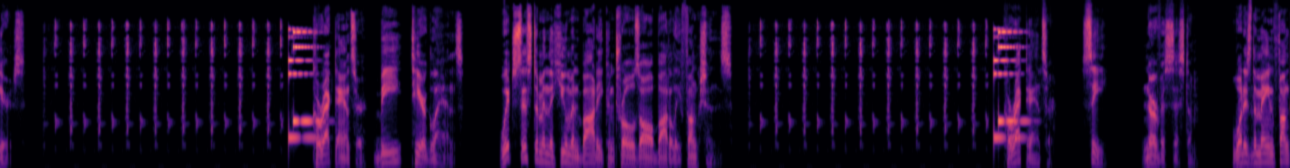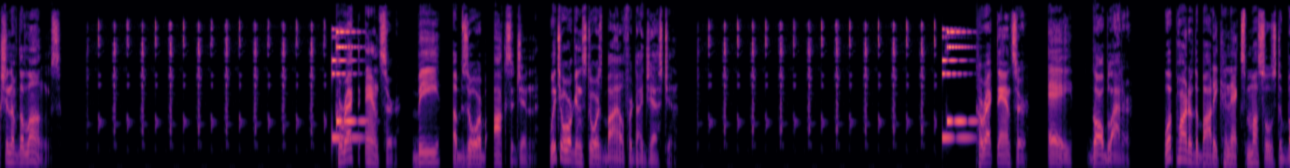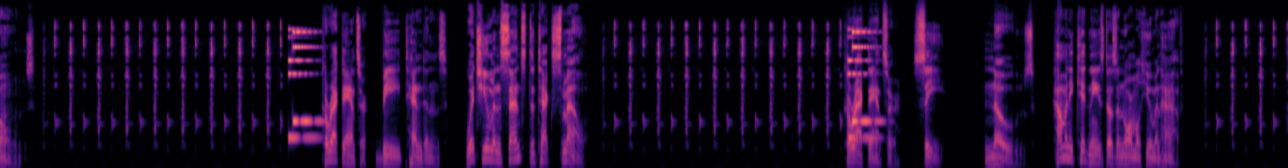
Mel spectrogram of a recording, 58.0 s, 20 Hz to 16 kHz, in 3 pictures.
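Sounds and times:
fast clock ticking: 0.7s - 4.8s, 11.2s - 15.4s, 20.7s - 25.0s, 29.8s - 34.0s, 39.4s - 43.0s, 47.8s - 52.0s, 56.8s - 58.0s.

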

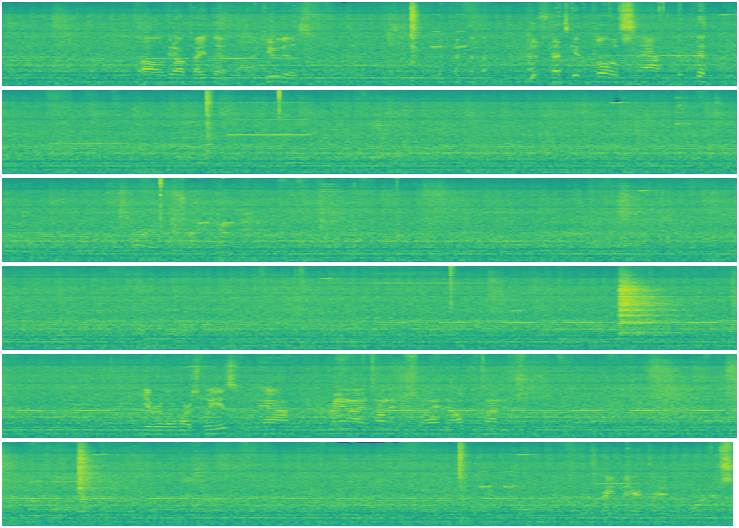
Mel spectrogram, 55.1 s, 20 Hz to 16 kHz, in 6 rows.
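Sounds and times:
sharp metal clunk: 35.2s - 36.0s.

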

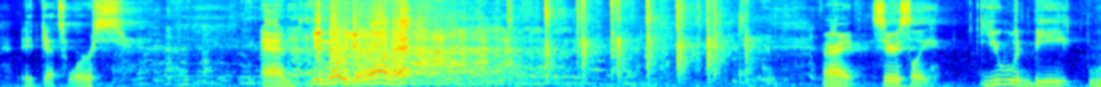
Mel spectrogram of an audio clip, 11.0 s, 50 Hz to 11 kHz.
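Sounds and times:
audience handclaps: 5.0s - 7.8s.

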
